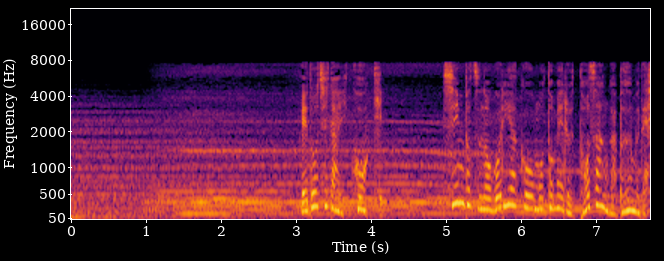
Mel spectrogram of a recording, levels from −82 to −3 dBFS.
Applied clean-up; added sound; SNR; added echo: none; none; none; none.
